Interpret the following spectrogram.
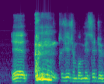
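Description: A man talking, with a short, loud throat-clearing sound a little under a second in.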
